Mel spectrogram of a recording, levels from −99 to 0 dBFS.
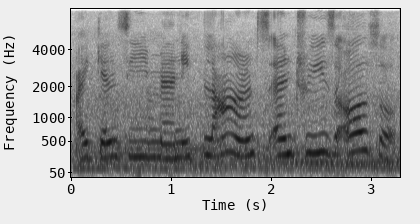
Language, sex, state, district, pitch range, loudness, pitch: English, female, Punjab, Kapurthala, 230-270 Hz, -14 LUFS, 250 Hz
